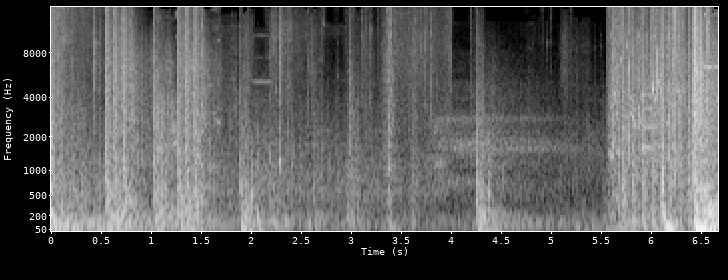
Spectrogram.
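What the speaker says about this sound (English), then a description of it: "Taking effective fire." Gunfire in the Call of Duty: Modern Warfare 3 Invasion mission: bursts of loud, close shots in rapid runs, a quieter lull in the middle, then heavy firing resumes toward the end.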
